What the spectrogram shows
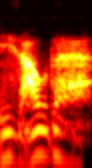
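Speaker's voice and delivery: voice kept low and quiet. Calling in to a radio show: keeping voice down. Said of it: "I've gotta keep my voice down".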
